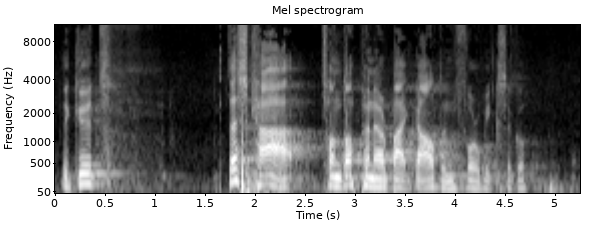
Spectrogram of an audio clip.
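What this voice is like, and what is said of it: Speaker's own regional accent. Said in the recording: “I just say it with a U in it because of my accent.”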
